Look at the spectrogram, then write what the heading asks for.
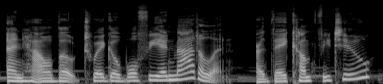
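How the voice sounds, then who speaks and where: A woman voicing a gentle, patient and loving father bear in a children's bedtime story, reassuring and playful. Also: low-pitched, sing-song, normal speed, faint music behind.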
